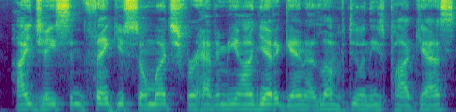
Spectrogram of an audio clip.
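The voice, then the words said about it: Slightly hoarse voice. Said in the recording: “my voice is a little hoarse, truly just from talking nonstop ... relaxing my voice ... to get my voice back”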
